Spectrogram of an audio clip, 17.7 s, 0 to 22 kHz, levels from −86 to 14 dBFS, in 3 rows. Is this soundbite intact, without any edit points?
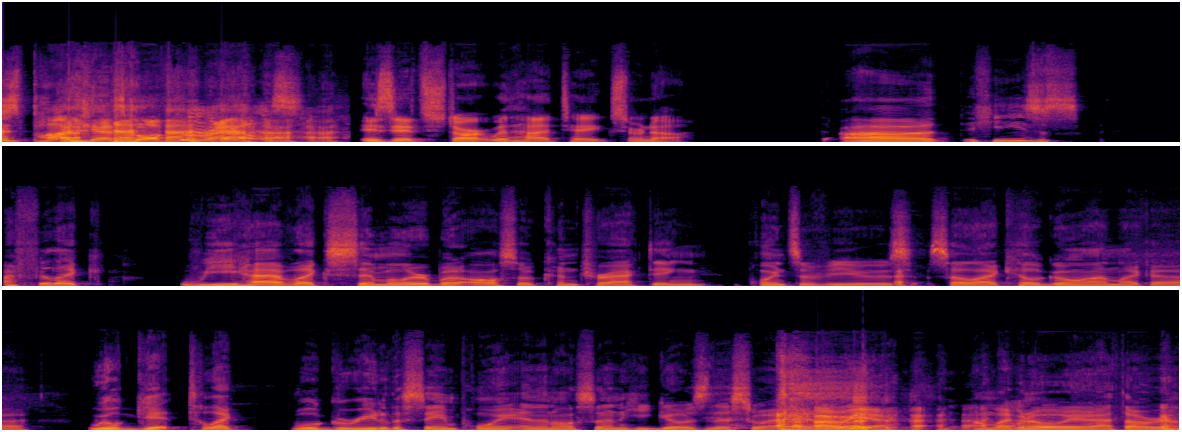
no; 1 cut; at 1.6 s

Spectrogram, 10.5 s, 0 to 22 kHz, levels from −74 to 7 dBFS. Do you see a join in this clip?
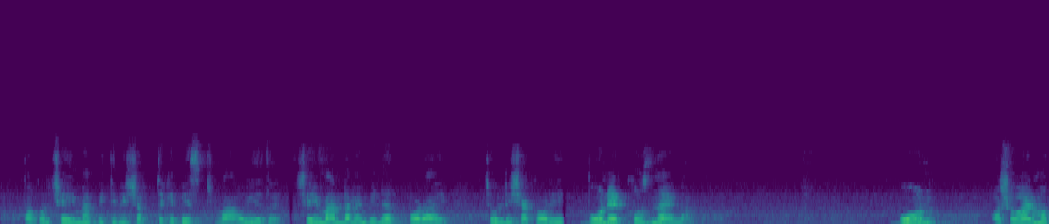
yes; 2 cuts; at 2.9 s, 5.8 s

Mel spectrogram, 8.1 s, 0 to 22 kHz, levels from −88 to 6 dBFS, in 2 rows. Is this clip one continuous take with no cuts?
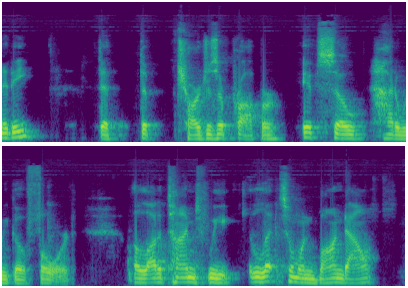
yes; 0 cuts

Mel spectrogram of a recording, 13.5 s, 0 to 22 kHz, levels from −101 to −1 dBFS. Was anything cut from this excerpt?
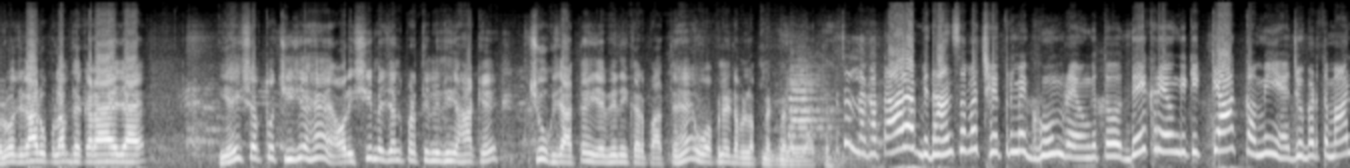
no; 0 cuts

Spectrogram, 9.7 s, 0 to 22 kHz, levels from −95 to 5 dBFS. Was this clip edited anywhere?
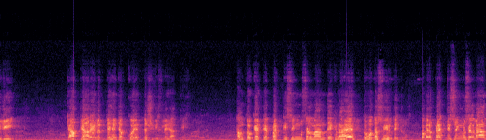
yes; 1 cut; at 8.4 s

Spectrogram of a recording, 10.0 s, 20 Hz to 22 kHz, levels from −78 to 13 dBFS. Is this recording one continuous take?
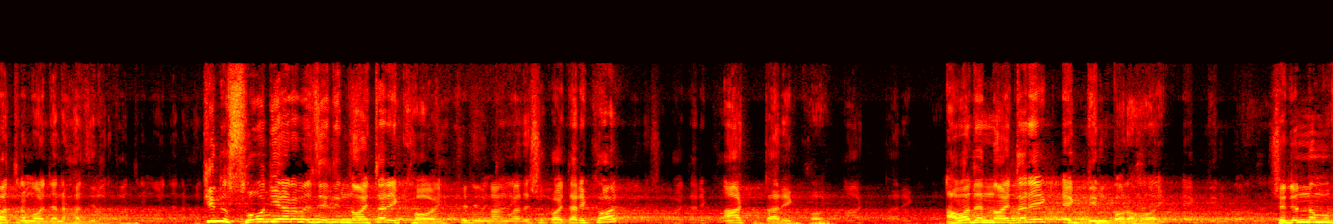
yes; 0 cuts

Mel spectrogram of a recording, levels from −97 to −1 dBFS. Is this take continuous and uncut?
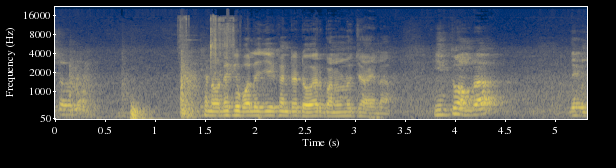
no; 1 cut; at 1.4 s

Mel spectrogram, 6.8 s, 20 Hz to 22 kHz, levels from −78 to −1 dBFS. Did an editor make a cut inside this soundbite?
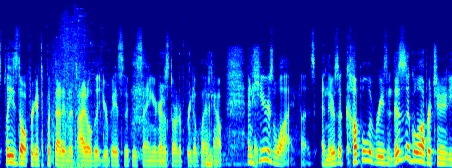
yes; 1 cut; at 4.5 s

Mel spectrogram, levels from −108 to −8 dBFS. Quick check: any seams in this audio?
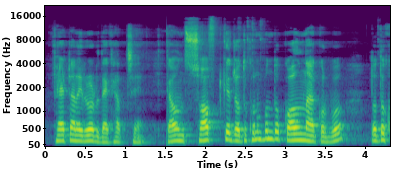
yes; 1 cut; at 1.4 s

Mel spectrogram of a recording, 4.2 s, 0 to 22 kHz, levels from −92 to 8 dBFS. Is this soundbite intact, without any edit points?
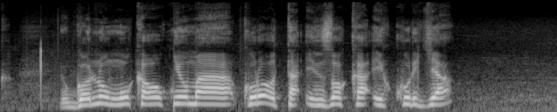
no; 1 cut; at 1.3 s

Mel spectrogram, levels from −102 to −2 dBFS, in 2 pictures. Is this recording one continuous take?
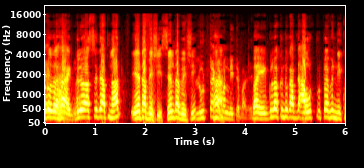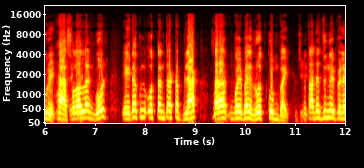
no; 1 cut; at 6.2 s

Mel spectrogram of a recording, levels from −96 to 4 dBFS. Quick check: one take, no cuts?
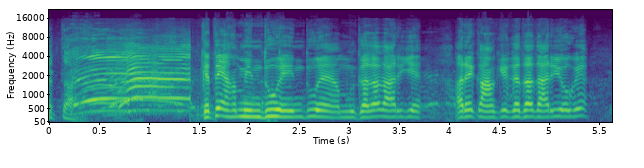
no; 1 cut; at 1.4 s

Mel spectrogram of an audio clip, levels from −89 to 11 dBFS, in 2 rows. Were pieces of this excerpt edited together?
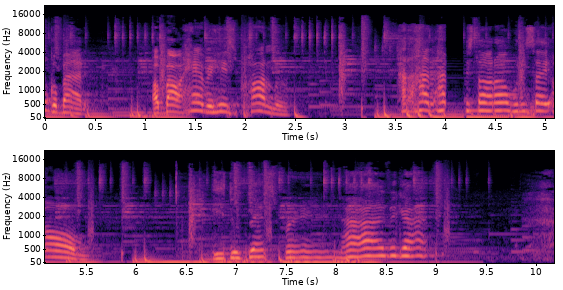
no; 0 cuts

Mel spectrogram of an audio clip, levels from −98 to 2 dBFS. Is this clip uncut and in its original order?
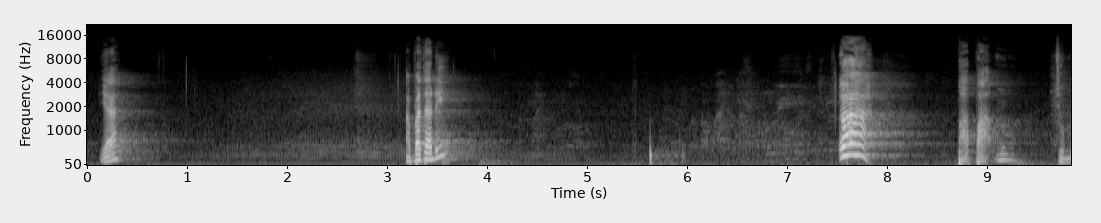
no; 1 cut; at 4.3 s

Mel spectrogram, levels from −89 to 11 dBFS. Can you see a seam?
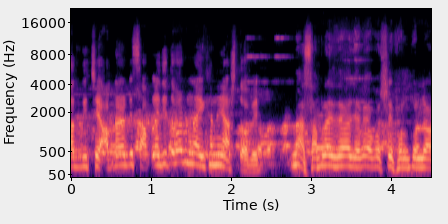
no; 0 cuts

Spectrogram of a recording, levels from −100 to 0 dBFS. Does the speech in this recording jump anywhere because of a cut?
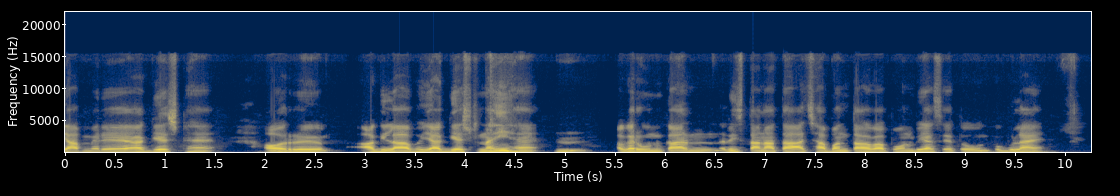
no; 0 cuts

